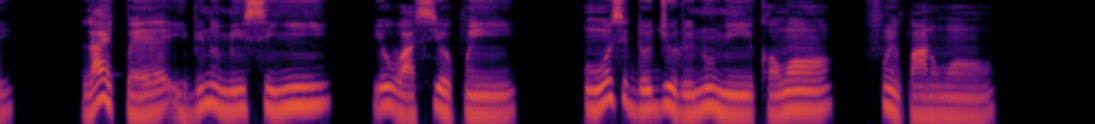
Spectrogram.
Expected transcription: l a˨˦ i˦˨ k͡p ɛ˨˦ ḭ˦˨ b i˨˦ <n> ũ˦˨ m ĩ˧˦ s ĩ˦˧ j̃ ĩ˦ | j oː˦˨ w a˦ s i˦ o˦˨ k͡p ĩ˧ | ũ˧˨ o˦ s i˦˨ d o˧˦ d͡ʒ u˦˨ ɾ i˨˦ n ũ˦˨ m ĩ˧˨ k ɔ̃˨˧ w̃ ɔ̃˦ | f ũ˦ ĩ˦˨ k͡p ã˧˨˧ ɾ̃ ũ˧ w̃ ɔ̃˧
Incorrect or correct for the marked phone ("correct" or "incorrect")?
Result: correct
